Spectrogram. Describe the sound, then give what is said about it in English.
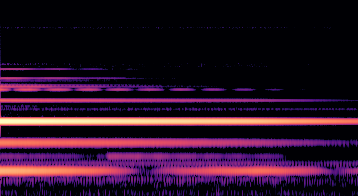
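A single Schulmerich handbell with a tang rings out clearly and alone, its bright, shimmering tone with several overtones sustaining and slowly fading over several seconds without being damped. “This is a Schulmerich bell, the one with the tang.”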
